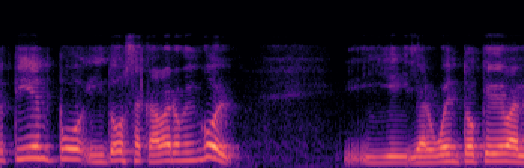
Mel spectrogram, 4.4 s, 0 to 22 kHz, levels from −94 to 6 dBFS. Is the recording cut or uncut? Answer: cut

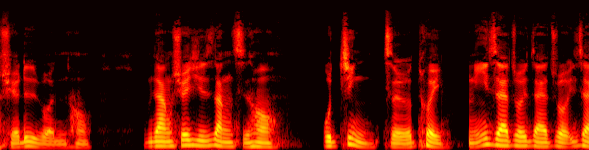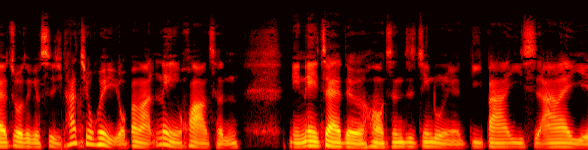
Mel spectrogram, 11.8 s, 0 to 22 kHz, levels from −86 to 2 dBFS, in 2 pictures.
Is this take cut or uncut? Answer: cut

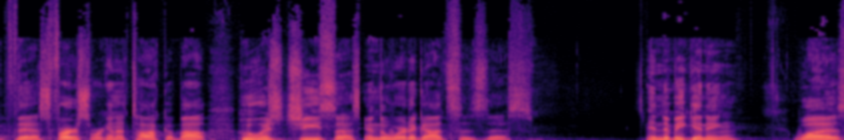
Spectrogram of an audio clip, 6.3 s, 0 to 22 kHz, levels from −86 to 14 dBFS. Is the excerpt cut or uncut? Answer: cut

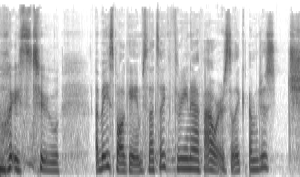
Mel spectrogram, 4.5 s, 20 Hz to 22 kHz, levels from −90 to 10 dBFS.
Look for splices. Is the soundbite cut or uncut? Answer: uncut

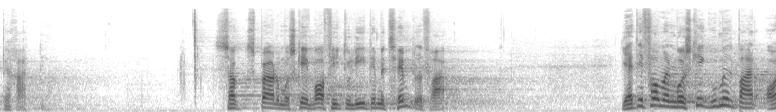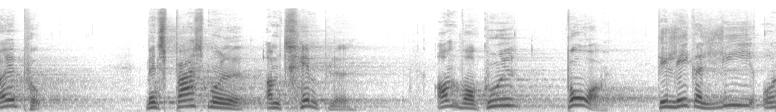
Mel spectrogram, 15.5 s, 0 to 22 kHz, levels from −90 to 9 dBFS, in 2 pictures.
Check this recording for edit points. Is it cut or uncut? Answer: cut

